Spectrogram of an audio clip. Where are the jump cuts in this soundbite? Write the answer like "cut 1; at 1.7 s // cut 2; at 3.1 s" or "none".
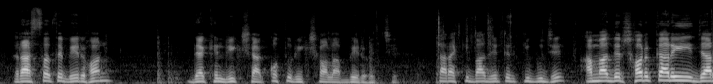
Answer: cut 1; at 5.7 s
